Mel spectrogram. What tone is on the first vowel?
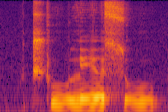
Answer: low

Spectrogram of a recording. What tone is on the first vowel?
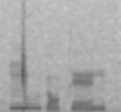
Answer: high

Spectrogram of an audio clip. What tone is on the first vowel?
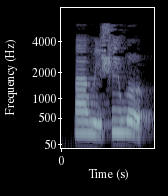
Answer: high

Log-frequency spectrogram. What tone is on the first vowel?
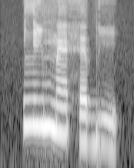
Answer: high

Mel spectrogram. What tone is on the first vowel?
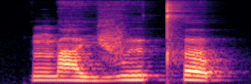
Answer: low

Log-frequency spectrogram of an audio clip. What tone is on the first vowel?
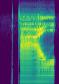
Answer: rising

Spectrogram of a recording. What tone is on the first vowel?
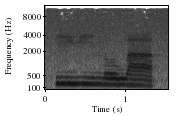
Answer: low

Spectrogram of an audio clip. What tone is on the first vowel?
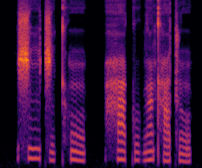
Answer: high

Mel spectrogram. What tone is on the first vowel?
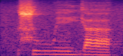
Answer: low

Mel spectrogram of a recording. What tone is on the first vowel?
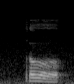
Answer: falling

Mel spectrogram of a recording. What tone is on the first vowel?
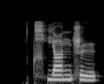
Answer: high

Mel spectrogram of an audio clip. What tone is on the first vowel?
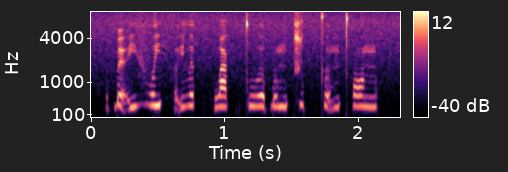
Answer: rising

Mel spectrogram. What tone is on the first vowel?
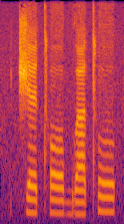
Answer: low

